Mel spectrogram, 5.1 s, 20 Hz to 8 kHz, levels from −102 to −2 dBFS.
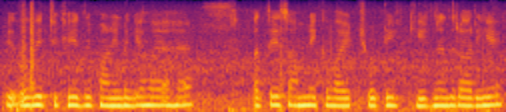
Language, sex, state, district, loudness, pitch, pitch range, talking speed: Punjabi, female, Punjab, Fazilka, -14 LUFS, 210 Hz, 205-220 Hz, 200 wpm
